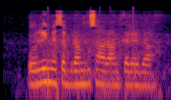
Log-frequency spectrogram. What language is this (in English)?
Dhatki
